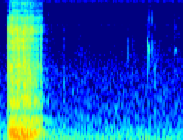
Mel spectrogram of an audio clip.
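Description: A single loud, rough snort-like snore lasting about a quarter second, followed by quiet room noise.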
